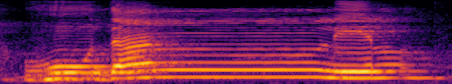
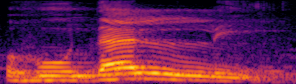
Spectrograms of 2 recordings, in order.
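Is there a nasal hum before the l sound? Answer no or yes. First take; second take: yes; no. First: The n is nasalized with a hum. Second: The n merges into l without a hum. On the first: The speaker calls it wrong. "tidak dibaca hudan lil, tidak didengungkan" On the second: The speaker calls it right. "tapi dibaca hudalli"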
